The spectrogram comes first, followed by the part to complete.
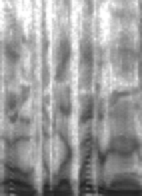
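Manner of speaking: normal talking voice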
